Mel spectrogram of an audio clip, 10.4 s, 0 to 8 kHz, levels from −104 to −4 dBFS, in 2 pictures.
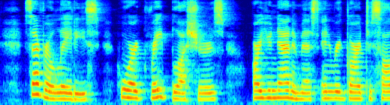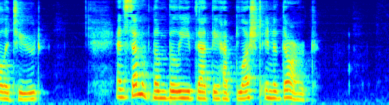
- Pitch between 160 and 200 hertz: Yes, high, 190 Hz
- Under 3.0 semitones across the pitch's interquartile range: Yes, narrow, 2.6 semitones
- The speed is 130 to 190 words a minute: Yes, average, 140 wpm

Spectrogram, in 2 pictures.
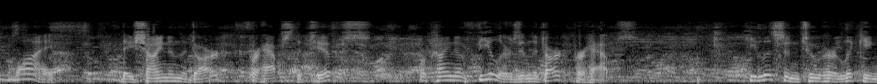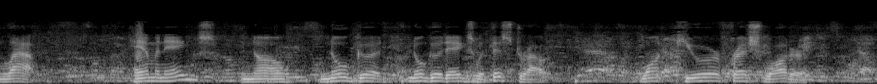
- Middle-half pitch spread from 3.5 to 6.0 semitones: Yes, average, 4.2 semitones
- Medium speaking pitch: Yes, medium, 150 Hz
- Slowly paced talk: Yes, slow, 125 wpm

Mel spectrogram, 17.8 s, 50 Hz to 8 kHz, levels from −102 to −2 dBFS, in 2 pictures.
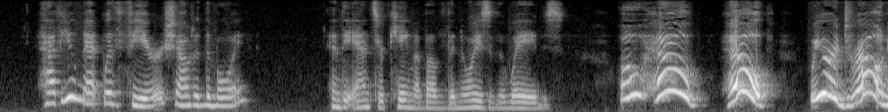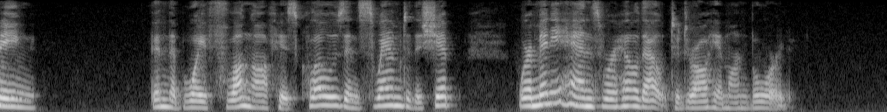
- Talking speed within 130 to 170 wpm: Yes, average, 160 wpm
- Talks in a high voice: Yes, high, 210 Hz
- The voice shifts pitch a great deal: Yes, wide, 7.0 semitones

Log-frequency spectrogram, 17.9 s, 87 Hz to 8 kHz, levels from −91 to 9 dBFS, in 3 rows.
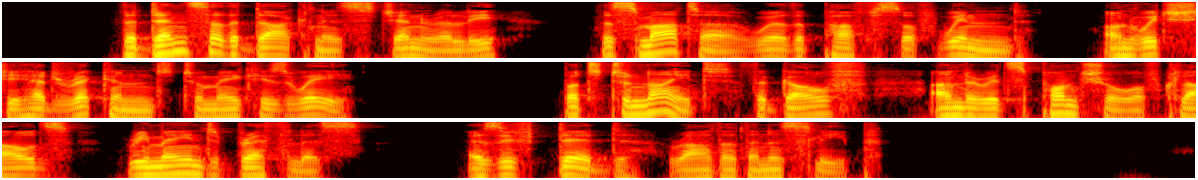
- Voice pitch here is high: No, very low, 95 Hz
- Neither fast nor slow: No, slow, 125 wpm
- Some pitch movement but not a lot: Yes, average, 4.2 semitones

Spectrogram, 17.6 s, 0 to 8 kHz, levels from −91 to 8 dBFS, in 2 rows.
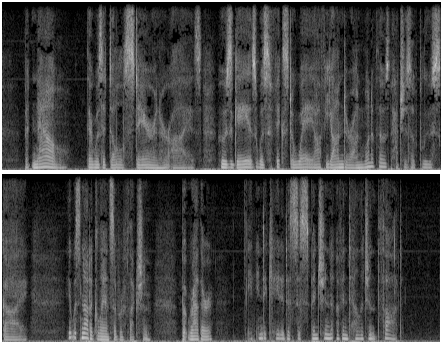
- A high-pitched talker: No, medium, 140 Hz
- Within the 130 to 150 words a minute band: Yes, slow, 135 wpm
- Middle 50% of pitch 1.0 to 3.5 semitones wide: No, average, 4.3 semitones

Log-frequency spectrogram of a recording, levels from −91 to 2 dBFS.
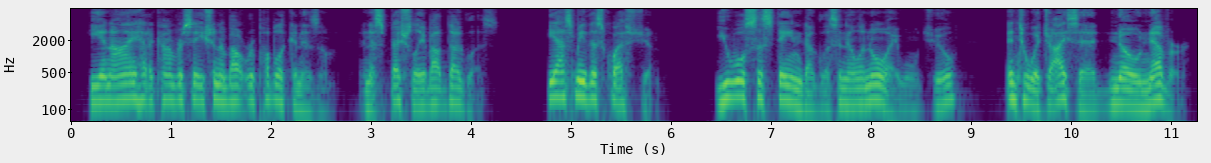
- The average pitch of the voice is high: No, medium, 140 Hz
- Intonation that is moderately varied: Yes, average, 4.6 semitones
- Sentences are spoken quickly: No, average, 175 wpm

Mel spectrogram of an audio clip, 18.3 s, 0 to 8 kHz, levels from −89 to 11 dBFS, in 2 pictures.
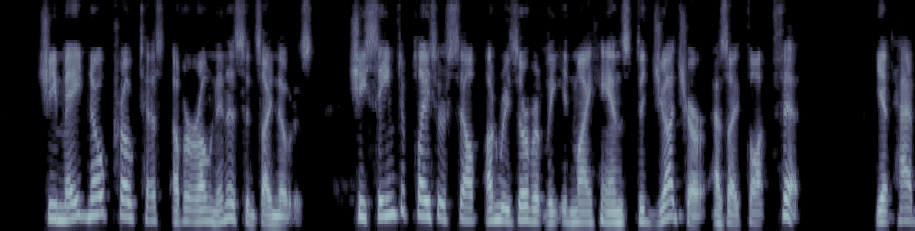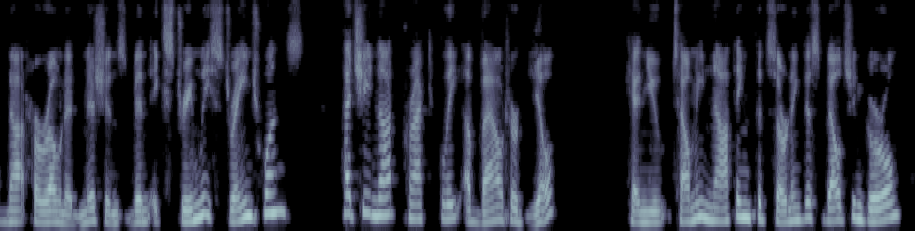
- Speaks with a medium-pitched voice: Yes, medium, 160 Hz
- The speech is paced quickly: No, average, 170 wpm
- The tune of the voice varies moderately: No, wide, 5.9 semitones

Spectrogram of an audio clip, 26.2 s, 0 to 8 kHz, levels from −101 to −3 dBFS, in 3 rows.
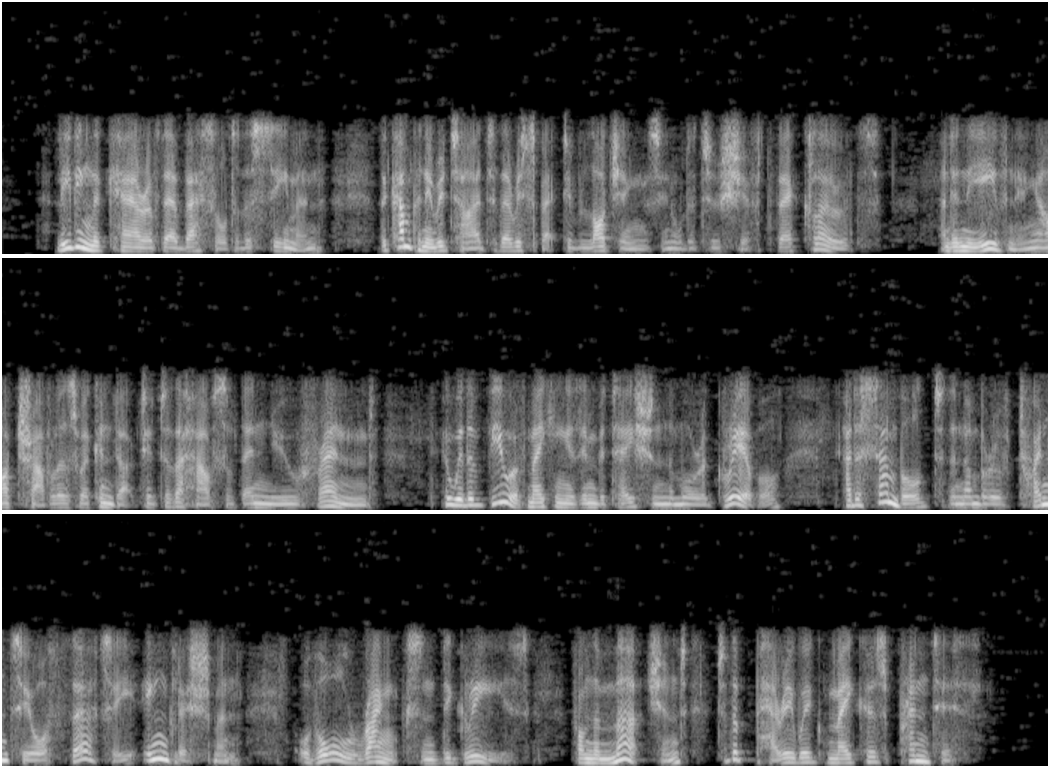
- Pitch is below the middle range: Yes, low, 130 Hz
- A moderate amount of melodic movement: No, wide, 7.8 semitones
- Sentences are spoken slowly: No, average, 165 wpm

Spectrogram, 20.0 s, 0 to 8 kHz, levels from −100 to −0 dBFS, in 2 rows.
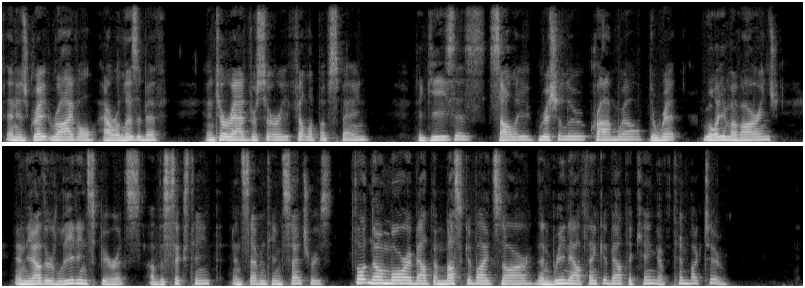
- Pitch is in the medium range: Yes, medium, 155 Hz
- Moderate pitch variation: No, narrow, 1.9 semitones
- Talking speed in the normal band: Yes, average, 145 wpm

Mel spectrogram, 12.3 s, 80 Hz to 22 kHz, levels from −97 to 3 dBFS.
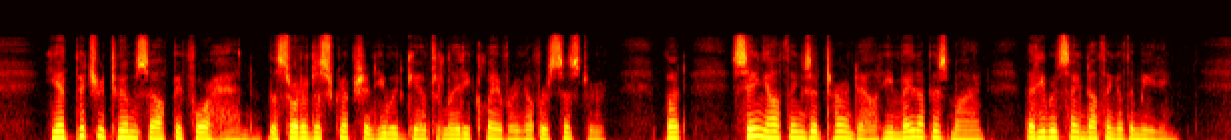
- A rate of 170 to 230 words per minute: Yes, average, 190 wpm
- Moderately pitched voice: Yes, medium, 150 Hz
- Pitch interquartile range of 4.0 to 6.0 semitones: Yes, average, 4.6 semitones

